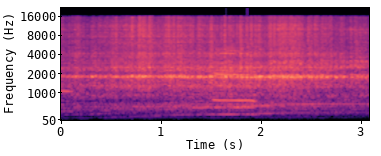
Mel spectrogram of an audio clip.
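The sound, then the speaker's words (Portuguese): A blender whirs steadily and loudly for a few seconds, its motor drone thick and grinding as it churns chicken stroganoff together with rice, with no one talking. “Liquidificador, põe com arroz e tudo.”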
